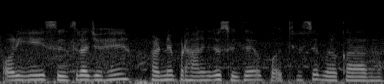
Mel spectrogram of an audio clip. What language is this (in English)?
Urdu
